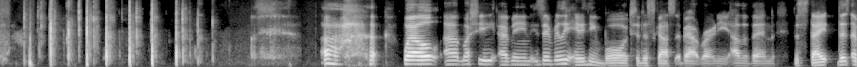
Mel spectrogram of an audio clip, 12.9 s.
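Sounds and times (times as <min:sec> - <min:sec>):
sharp hand claps: 0:00.3 - 0:03.4
speech: 0:04.9 - 0:12.8.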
